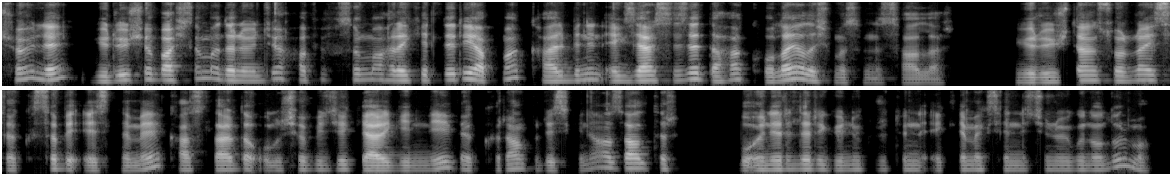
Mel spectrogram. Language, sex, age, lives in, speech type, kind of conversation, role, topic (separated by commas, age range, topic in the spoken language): Turkish, male, 30-34, Spain, read, expert-assistant, expert, Düzenli yürüyüşlerin kalp sağlığına faydaları nelerdir?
